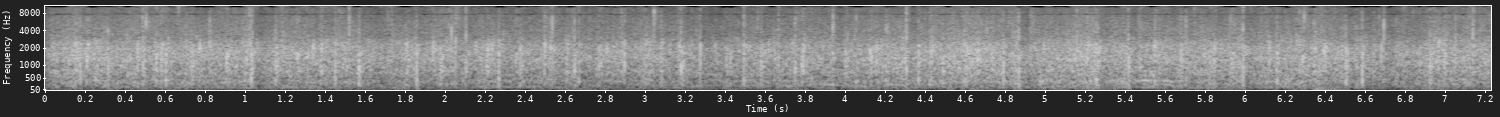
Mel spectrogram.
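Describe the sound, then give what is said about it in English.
Studio audience applause for a show's cast: steady, dense clapping from many hands, loud and even from start to finish without a break. “Great show, gang. Audience, give them a nice big hand.”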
